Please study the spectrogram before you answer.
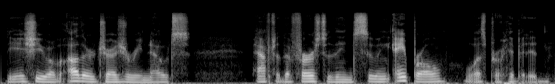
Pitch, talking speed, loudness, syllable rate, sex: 120 Hz, 160 wpm, -20 LUFS, 5.7 syllables/s, male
